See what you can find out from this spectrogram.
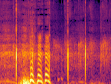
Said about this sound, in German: Mal einen Applaus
